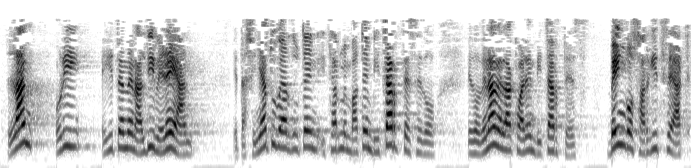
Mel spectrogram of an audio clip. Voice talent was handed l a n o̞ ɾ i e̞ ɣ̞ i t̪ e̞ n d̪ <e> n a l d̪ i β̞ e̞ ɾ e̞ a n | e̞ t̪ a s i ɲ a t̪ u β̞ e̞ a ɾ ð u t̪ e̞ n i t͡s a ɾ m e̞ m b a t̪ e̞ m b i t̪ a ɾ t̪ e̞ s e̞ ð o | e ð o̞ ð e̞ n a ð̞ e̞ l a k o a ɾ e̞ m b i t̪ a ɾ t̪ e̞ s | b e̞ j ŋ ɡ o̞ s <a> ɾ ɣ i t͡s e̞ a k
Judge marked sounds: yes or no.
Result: yes, yes

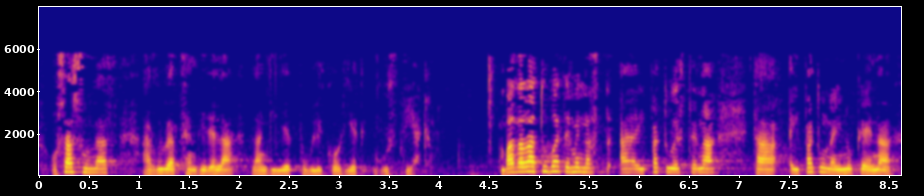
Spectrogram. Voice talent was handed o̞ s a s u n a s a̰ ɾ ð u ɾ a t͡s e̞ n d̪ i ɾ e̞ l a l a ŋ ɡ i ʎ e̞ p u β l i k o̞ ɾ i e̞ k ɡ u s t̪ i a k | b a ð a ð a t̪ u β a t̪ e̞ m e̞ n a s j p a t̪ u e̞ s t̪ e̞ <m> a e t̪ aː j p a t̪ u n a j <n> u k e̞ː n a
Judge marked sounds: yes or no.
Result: no, yes

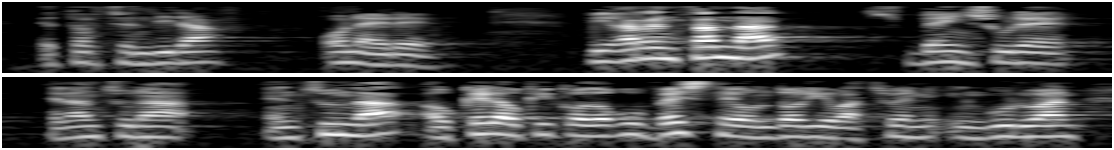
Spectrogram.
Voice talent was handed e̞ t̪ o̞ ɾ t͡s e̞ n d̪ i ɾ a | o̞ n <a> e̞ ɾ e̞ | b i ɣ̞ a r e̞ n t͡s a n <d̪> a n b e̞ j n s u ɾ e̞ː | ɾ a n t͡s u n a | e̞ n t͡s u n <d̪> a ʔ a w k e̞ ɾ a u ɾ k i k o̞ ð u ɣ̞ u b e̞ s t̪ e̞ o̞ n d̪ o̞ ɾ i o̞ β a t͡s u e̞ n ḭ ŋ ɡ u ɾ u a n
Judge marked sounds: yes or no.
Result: yes, yes, yes

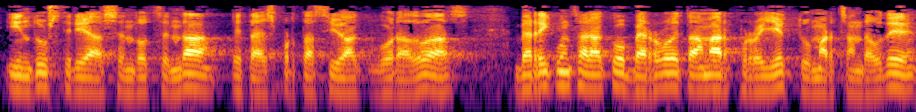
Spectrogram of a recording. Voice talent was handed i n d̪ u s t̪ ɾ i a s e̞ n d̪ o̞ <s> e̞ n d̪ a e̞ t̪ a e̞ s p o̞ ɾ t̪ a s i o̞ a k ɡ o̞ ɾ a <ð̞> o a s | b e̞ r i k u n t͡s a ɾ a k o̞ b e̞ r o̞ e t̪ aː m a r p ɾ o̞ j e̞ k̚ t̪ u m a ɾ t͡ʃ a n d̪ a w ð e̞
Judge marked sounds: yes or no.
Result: no, yes

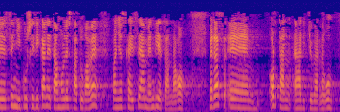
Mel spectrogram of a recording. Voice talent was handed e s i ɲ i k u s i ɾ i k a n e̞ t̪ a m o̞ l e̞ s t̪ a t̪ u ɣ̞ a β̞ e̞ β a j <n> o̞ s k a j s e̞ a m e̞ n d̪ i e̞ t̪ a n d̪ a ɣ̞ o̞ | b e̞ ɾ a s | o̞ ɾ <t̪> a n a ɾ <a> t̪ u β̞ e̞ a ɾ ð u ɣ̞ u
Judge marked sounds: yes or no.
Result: no, yes, no

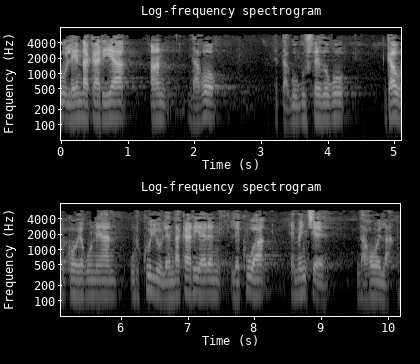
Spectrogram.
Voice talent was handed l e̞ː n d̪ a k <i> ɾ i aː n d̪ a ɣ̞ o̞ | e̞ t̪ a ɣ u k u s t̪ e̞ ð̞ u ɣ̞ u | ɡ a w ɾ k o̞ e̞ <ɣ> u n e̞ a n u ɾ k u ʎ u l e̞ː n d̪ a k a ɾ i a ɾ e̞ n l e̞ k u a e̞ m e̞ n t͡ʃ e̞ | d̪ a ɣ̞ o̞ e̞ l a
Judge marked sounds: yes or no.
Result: no, yes

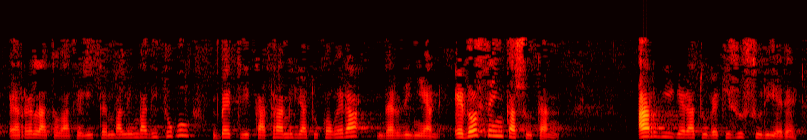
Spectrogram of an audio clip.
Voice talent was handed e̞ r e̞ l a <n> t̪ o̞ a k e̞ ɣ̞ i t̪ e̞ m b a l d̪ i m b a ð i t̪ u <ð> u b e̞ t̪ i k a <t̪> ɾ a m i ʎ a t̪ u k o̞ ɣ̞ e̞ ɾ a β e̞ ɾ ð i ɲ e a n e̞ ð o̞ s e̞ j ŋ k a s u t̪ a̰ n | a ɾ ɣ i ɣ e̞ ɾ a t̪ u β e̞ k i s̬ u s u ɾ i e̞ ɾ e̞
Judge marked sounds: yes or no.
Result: no, no, yes

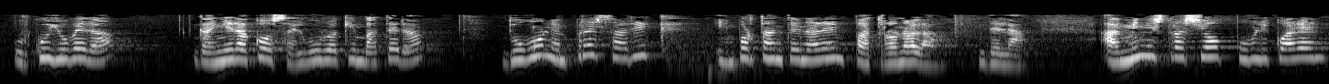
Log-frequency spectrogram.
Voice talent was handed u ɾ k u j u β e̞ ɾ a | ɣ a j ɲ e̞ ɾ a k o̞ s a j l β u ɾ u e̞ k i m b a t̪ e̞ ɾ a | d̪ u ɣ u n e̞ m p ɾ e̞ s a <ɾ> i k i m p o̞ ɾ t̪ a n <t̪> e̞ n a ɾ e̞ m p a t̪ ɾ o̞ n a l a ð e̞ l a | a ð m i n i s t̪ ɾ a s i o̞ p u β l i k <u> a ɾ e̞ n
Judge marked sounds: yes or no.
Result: yes, yes, no

